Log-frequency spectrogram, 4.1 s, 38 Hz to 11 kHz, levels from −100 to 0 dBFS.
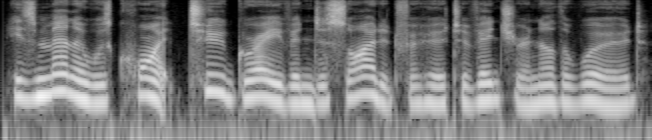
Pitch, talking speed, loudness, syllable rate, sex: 195 Hz, 205 wpm, -18 LUFS, 5.8 syllables/s, female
